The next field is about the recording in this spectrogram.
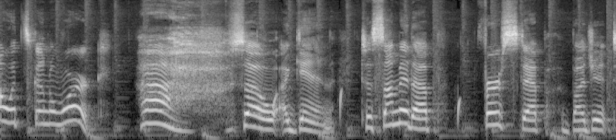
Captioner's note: sighs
